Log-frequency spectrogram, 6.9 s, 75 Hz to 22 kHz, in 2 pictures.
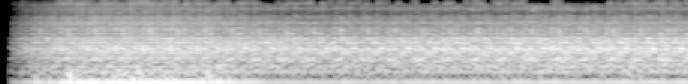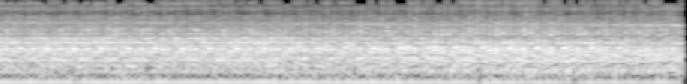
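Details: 1931 Ford Model A pickup four-cylinder at slow idle with a dull, regular knock tapping steadily inside the engine; troubleshooting just begun; engine knock at idle, cause unknown.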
